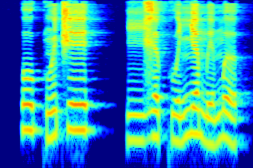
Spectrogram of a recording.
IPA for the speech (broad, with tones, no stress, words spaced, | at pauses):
o˧ kʷɛ̃˨˦t͡ʃe˦ | iː˨ɣɛ˧ kʷɛ˨ ɲɛ˦me˨mə˦˨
